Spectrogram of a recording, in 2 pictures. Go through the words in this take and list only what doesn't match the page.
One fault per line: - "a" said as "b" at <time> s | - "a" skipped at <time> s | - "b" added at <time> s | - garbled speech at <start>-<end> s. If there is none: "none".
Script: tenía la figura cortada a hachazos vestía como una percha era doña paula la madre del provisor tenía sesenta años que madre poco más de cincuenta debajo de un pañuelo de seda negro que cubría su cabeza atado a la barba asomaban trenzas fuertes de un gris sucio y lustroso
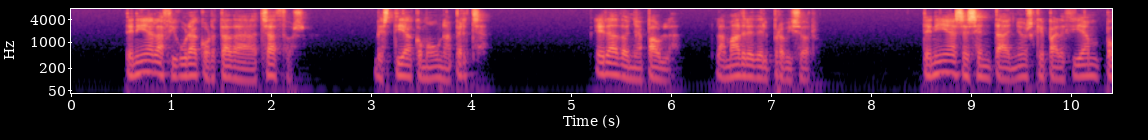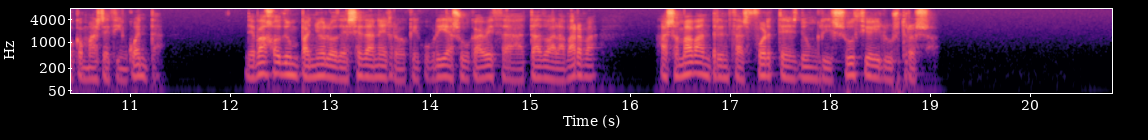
- "madre" said as "parecían" at 9.8 s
